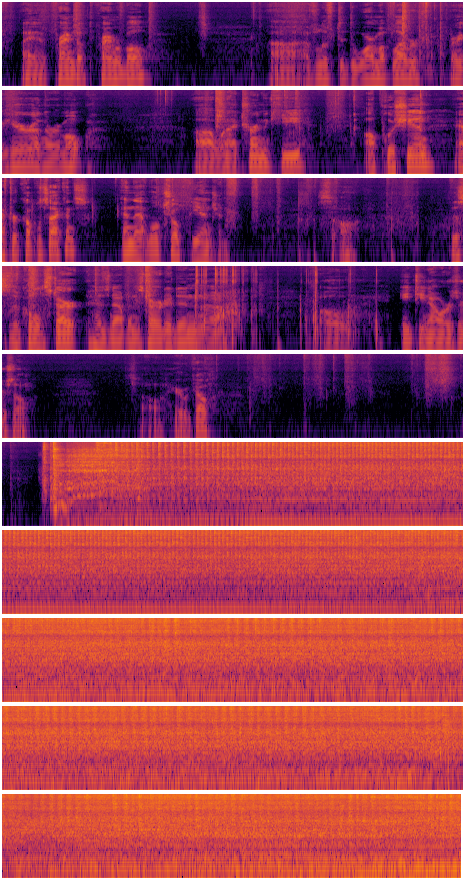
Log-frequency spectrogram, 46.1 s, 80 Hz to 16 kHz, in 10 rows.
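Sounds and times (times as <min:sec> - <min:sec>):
outboard motor starting and idling: 0:23.5 - 0:46.0.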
